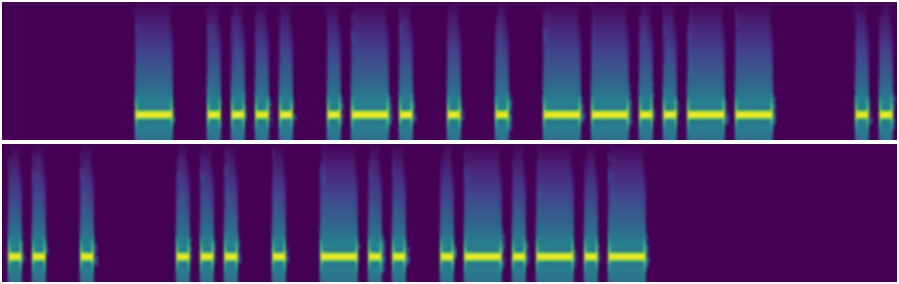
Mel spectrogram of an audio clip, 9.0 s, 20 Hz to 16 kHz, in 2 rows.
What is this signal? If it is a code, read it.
Morse code, heard as a keyed tone, about 19 wpm, 700 Hz. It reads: THREE, HE SED.
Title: Sentences from Top 200 Words and Abbreviations 20wpm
